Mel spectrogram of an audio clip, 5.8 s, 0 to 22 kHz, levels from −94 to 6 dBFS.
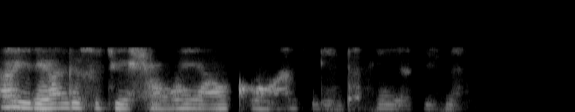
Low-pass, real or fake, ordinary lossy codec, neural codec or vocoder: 3.6 kHz; fake; none; codec, 44.1 kHz, 2.6 kbps, DAC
